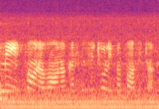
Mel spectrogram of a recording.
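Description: Faint voice of the person at the other end of a phone call, thin and narrow-banded as heard through the handset earpiece, talking in short phrases.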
